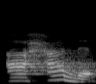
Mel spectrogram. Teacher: Karena ahad dalnya disukun karena waqaf. Karena dal ini adalah huruf qalqalah. Sekali lagi harus dipantulkan.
